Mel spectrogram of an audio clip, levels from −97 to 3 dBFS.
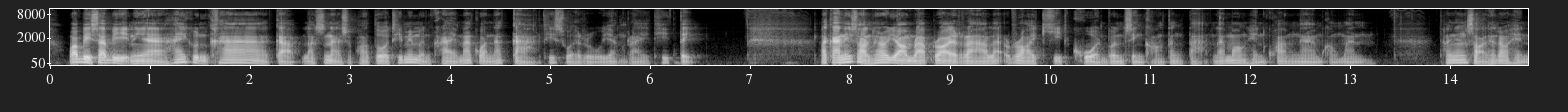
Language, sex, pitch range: Thai, male, 70-100 Hz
